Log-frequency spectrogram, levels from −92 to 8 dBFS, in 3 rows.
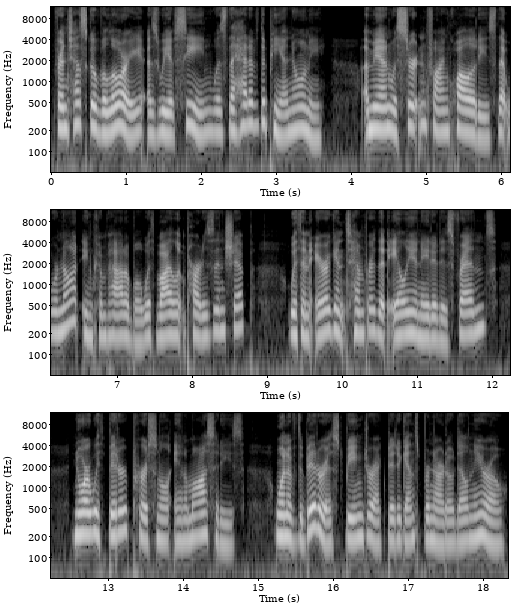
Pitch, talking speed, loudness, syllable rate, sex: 190 Hz, 155 wpm, -20 LUFS, 5.4 syllables/s, female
